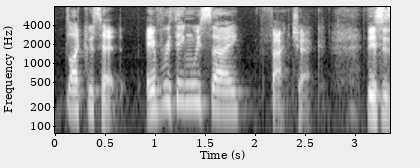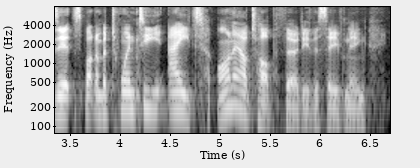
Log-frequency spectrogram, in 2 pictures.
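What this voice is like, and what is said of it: Australian accent. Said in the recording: “It's our Aussie accent”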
